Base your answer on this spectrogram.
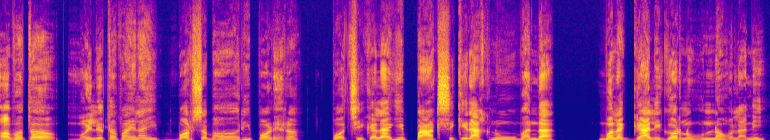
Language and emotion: Nepali, disgusted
